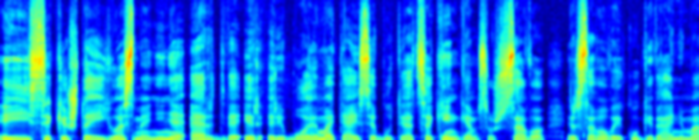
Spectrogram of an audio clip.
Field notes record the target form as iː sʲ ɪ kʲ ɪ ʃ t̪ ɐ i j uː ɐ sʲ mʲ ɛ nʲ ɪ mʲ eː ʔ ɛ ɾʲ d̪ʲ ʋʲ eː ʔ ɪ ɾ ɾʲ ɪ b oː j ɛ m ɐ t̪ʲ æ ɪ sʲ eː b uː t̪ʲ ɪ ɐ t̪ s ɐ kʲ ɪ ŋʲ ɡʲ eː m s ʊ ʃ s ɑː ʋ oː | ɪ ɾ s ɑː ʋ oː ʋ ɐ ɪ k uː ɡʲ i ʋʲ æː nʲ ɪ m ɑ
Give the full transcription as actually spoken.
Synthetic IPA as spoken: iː sʲ ɪ kʲ ɪ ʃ t̪ ɐ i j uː ɐ sʲ mʲ ɛ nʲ ɪ nʲ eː ʔ ɛ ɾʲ d̪ʲ ʋʲ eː ʔ ɪ ɾ ɾʲ ɪ b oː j ɛ m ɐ t̪ʲ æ ɪ sʲ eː b uː t̪ʲ ɪ ɐ t̪ s ɐ kʲ ɪ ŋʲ ɡʲ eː m s ʊ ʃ s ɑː ʋ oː | ɪ ɾ s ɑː ʋ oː ʋ ɐ ɪ k uː ɡʲ i ʋʲ æː nʲ ɪ m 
